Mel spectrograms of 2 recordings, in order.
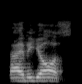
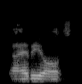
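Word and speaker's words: κύριος: बताने के लिए, वो यूज किया गया है कायरियोस। कैसे लिखा गया है मैंने आपको दिखाया, क्या है, कायरियोस। ठीक है, इसकी इंग्लिश में स्पेलिंग भी नोट कर जाते तो लिख लो, K/RIOS। KYRIOS, कायरियोस।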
